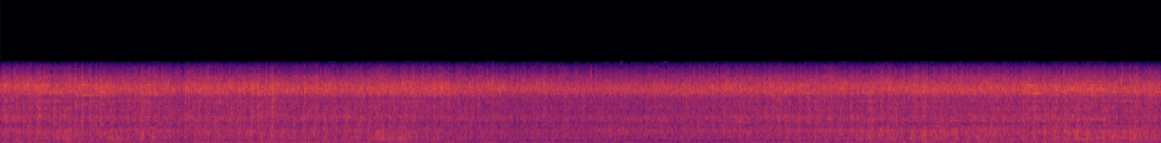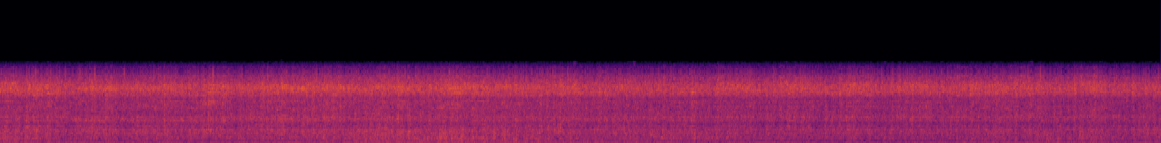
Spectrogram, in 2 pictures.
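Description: Fast BNSF coal train's cars rolling past at speed: a steady, loud rumble of steel wheels on rail that does not let up.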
